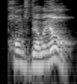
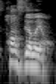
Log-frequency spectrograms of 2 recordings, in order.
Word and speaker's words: Ponce de Leon: The name of the street is after a European explorer named General Ponce de Leon. That's like a French name. And that's the correct pronunciation is Ponce de Leon.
